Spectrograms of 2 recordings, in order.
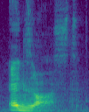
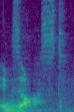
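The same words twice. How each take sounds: First: The stress is on the first syllable. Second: The stress is on the second syllable. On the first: The speaker calls it wrong. "I'm putting the stress on the first syllable rather than the second" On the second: The speaker calls it right. "the emphasis there is on the second syllable"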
